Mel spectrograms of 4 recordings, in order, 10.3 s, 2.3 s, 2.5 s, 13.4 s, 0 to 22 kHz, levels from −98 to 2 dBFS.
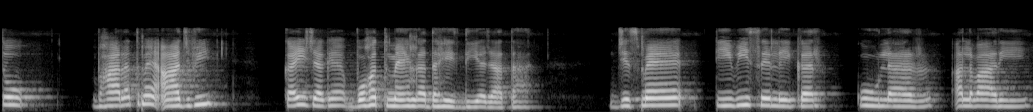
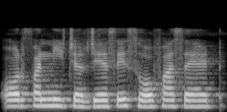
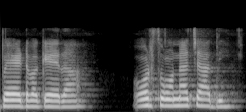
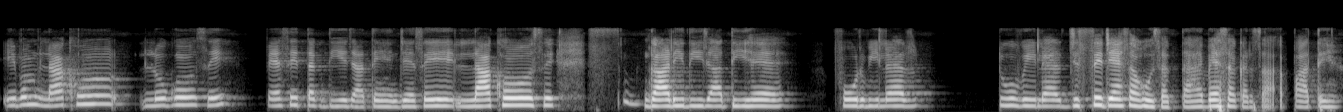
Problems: echo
